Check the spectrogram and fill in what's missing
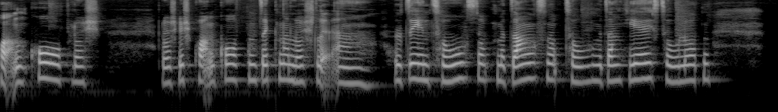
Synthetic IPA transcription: kʷa̰˨ʔŋkʰo˦plo˧ʃ | lo˧ʃɡu˦ʃkʷa̰˨ʔŋko˦p̪na˦t͡si˦kna˦lo˧ʃlḛ˨ | lt͡si˦˧nt͡su˨˧wsnu˦bme˧t͡sa˦ŋsnu˦b̚t͡su˨˧me˧t͡sa˦ŋje˦jst͡su˧wlo˦t̪a˦

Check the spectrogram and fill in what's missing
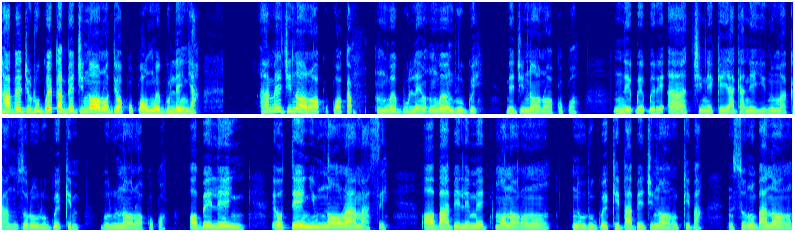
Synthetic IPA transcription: ɦa˦be˦ɾu˦ɡʷe˦ka˨m˨be˦d͡ʒi˦nɔ˦˨ɾʊ˦dɪ˨ɔ˨kʷʊ˦kʷɔ˦˨ŋʷe˦ɡʷu˦le˨n̩˨ja˨ | a˦me˦d͡ʒi˦nɔ˦˨ɾɔ˦kʷʊ˦kʷɔ˦ka˨m̩˨ | ŋʷe˦ɡʷu˦le˨˦ŋʷe˦˨n̩˨ɾu˦ɡʷe˨ | me˦d͡ʒi˦nɔ˦˨ɾɔ˨kʷʊ˦kʷɔ˦ | n̩˦ne˨k͡pe˦k͡pe˨ɾe˨ʔa˦t͡ʃi˦ne˦ke˦ja˨ɡa˨ne˦˨ji˦nu˦ma˨ka˨n̩˨zʊ˦ɾu˦ɾu˦ɡʷe˦ke˨m̩˦ | ɡʷo˨ɾu˦nɔ˦˨ɾɔ˦kʷʊ˦kʷɔ˦ | ɔ˦be˦le˦ɲi˨ | o˦te˦ɲi˨m̩˦nɔ˨ɾʊ˦a˦ma˨sɪ̰˦ | ɔ̰˦ba˦˨be˨le˦mɔ˦nɔ˨ɾʊ˦nʊ˦ | no˨ɾu˦ɡʷe˦ke˨ba˦˨be˦d͡ʒi˦nɔ˦˨ɾʊ˦ke˨ba˦ | n̩˨so˨ɾu˦ba˦nɔ˦˨ɾʊ˦

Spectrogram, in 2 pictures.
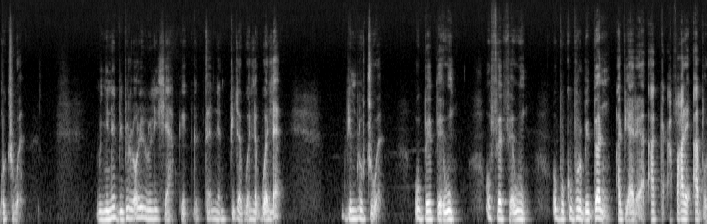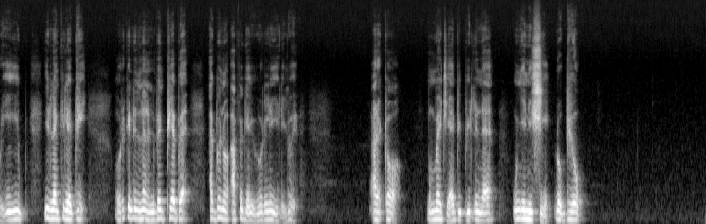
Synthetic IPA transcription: o̰˨t͡ʃu˨ɛ̰˨ | e˨ɲi˨ne˦bi˨bi˦lɔ̰˦le˦lo˨˦li˦ʃi˨a̰˨ke˨˦tɛ˦lɛ˨m˦pi˦lɛ˨wɛ̰˦lɛ̰˨wu˦ɛ̰˦lɛ̰˨ | bi˦m˦lo˦t͡ʃṵ˨wɛ̰˨ | o̰˦be˦bɛ̰˨wu˦ | o˦fɛ˦fɛ̰˨wu˦ | o̰˦bo˨ku˦bu˦ɾo˨be˨bɛ˦nṵ̃˨a̰˨bi˨a̰˨ɾḛ˨a˨˦˨a˨fa˦le˨ʔa˨bṵ˨ɾje˦ji˦ji˦le˦ŋ˦ki˦le˨bi˦ | o˨ɾi˦ki˦le˦n˨la˦ne˨le˨˦be˦m˦pi˦e˦be˨ | a˨ɡ͡be˦no˨ʔa̰˨fe˦ɡe˨bi˨o˨˦ɾe˦le˦ji˨lḛ˨lu˦e˨ | a̰˨ɾe˨to̰˦˨ | mu˨me˦˨ti˨a̰˨˦bi˦bi˦˨le˦ne˦ | u˦ɲe˦ni˦ʃi˨lo˦˨bi˦o˦

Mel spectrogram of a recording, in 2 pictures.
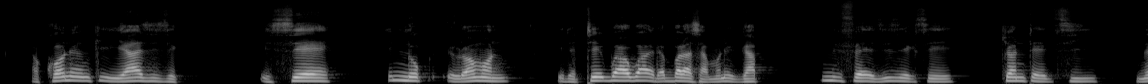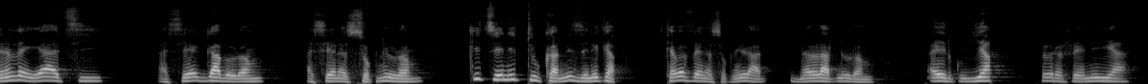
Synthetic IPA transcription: a˨ko˦ne˦nki˦˨ja˦˨zi˦zi˨k̚ | i˨sɛ˧ | i˦no˧k̚i˨ɾo˦mo˧n | i˨da˨te˦i˦ɡ͡ba˦ɡa˦i˨da˨˦ba˦ɾa˨sa˨mu˦ni˨ɡa˦p̩̚˦ | mi˦fɛ˧˨zi˦zi˧kse˧ | kʲo˦nte˧˨t͡si˧˨ | ne˨na˦fe˦i˨ja˦˨t͡si˧ | a˨se˦a˦ɡa˦p̬i˨ɾo˧m | a˨se˧˦na˨so˨kni˦˨ɾo˧m | ki˦t͡se˦ni˦tu˦ka˨nːi˦ze˨ni˦k̬a˨kː | e˦ba˦f̬ɛ˧˨na˨so˨kni˦ɾa˨ | na˨˦ɾa˦tni˦ɾo˨m | a˨je˨tku˨ja˦k̚ | fe˦ba˦da˨fɛ˧˦ni˦ja˧

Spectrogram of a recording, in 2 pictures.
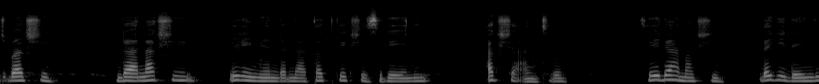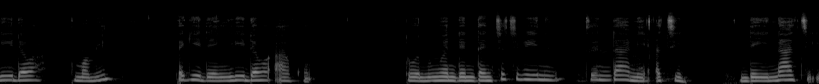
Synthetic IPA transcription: d͡ʒi˨ba˦kʃi˨ | nda˨na˦kʃi˦ | i˦ɾi˨mi˨a˨nda˨na˨ta˦tke˦kʃi˨si˨ɡa˨ji˨ni˦n | a˦kʃa˨ʔa̰˨nti˦ba˦i˨ | sa˦i˦da˦˨ma˨kʃi˨ | da˦ɡi˨da˨i˨ŋɡi˦ɾi˦da˦wa˦ | tu˨mo˨mi˦n | d̥a˦ɡi˦˨da˨ŋɡi˦ɾi˦da˦wa˦ʔa˨ku˨ | to˨nu˨ŋwe˨nda˨nda˨nt͡ʃa˦t͡ʃi˦bi˦ni˦nsa˦n˦da˦mi˨ʔa˨ti˨ | n˨da˨ji˨na˦tḭ˨˦

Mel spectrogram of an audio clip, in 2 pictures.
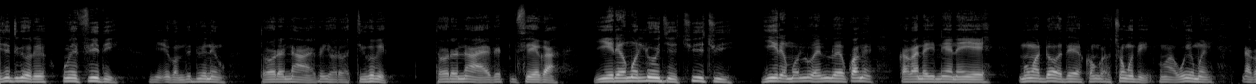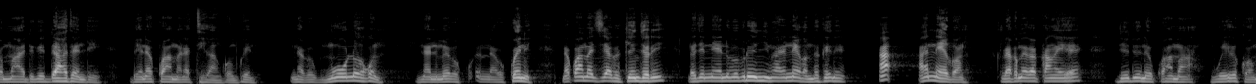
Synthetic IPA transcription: i˨d͡ʒi˦di˦ɡe˦˨ɾe˦ku˦me˦fi˦t̬i˨ | mi˨i˨ko˨mti˦de˦ne˦˨ | to˨˦ɾo˦na˨ki˦jo˨ɾo˨ka˨ti˨ko˦be˨ | to˦ɾo˦na˨e˨ki˦˨feː˨ka˨ | ji˦ɾe˦mo˦lo˦d͡ʒe˨t͡ʃu˦i˦t͡ʃi˨ | ji˦ɾe˨˦mo˦lu˦˨e˨˦n˦lo˦kʷa˦me˨ | ka˨ka˨na˨d͡ʒi˦ne˨ne˨je˦ | mo˦ma˨do˦˨t̬e˦ko˦ŋ˦a˨t͡ʃu˦ŋu˦t̬i˨ko˦ŋa˨wi˦m˨e˨ | na˨ɡi˨ma˨di˨ɡi˦da˦t̬e˨ndi˨ | be˨˦na˦kʷa˦ma˨na˨ti˨ka˨ŋɡo˨mke˦n | na˨ɡi˨mu˦lo˦ko˦m | na˨ni˨me˦˨na˨ki˨kʷe˦ni˨ | na˨kʷa˦ma˨t͡ʃi˦a˦˨ki˨ke˦nd͡ʒi˦ɾi˦ | da˨d͡ʒi˦ne˨ni˦ba˦bu˦ɾo˦ɲi˦ma˨na˦ne˨ɡo˨mdi˦k̬e˦ne˨ | a˦ | a˦ne˨ɡo˨m˨kla˨ki˦me˦ka˨ka˦ŋ˦je˦ | de˦do˦ne˨kʷa˦ma˨we˦ki˦ko˨

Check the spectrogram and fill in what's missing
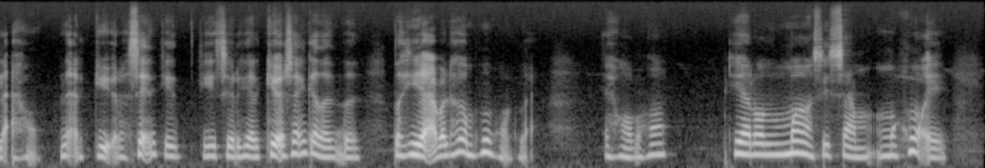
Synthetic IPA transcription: la̰˨ʔɦõ̰˧˨ | nã̰˧˨ɾkj̰ʔɾa˧sḛ˦ŋ˧ki˧si˧˨ɾhja˧ɾkjo˧˨ɾs̬e˦ŋkja˦˧d̪d̪ | d̪ə˧ɦjaː˨ʔba˧la˦ɦə˦˨mə̃˦ɦũː˦˨ɦõ̰˧˨lwa̰ː˨ | e˧ɦõ˧˨ba˧˨ɦõ˦ | hja˧ɾõ˧mãː˦˧˨si˧sa˧mə̃˧hũ˦˨ʔe˨

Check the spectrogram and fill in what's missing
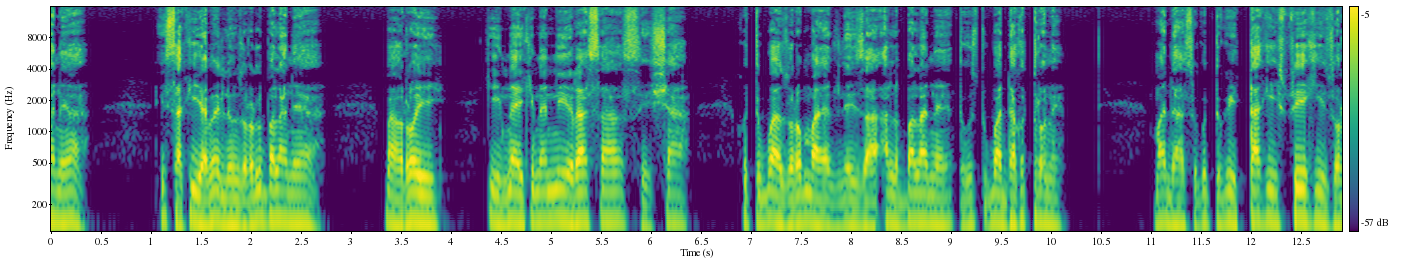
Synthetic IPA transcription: nɛ˧a˨ | i˦sa˨ki˦ja˨mɛ˦˨lo˨zɔ˨ɾɔ˦lu˦ba˦la˦nɛ˨a˦˨ | ɡ͡ba˨ɾɔ˦ji˧ | ki˦˨na˦ji˧ki˦na˦ni˦˨ɾa˦sa˦si˨ʃa˦ | ku˦tu˧ɡ͡ba˦˨zɔ˨ɾɔ˦ma˨lɛ˨za˨ʔa˦lu˨ba˦la˦nɛ˧tu˨ku˦stu˦ɡ͡ba˦˨da˧˨kɔ˦tɾɔ̰˦nɛ˧ | ma˦da˨su˨ku˦tu˧ki˦i˨ta˦k̬i˦sʷe˦ki˦˨zɔ˨ɾ

